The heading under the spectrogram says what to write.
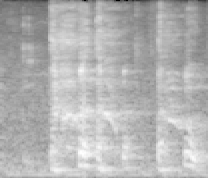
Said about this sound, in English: Those are super hiccups.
